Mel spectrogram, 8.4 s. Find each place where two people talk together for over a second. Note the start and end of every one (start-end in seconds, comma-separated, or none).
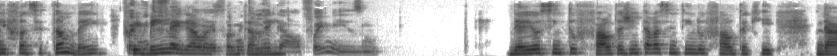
1.2-2.9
